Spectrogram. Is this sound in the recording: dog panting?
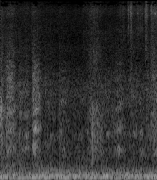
yes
